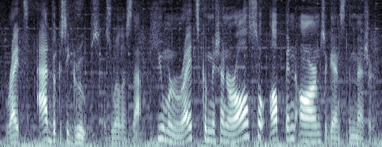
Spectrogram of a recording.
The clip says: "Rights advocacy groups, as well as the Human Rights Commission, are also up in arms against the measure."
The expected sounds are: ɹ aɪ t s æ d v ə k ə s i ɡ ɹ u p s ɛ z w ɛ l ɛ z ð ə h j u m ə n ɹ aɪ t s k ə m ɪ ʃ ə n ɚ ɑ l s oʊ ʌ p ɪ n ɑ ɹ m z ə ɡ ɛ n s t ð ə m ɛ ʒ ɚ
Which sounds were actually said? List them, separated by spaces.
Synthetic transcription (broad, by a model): ɹ aɪ t s æ d v ə k ə s i ɡ ɹ u p s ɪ z w ɛ l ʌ z ð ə h j u m ə n ɹ aɪ t s k ə m ɪ ʃ ə n ɚ ɑ l s oʊ ʌ p ɪ n ɑ ɹ m z ə ɡ ɛ n s t ð ə m ɛ ʒ ɚ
